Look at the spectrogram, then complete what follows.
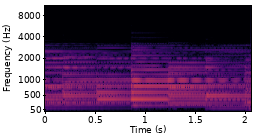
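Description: Background keyboard music: single notes struck one after another, each ringing and fading, in a slow, gentle melody.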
